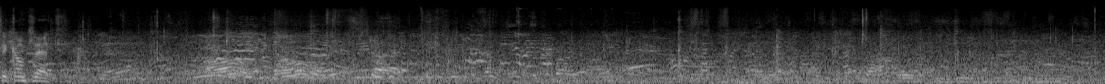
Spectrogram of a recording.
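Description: A crowd of men and women chatter nearby outdoors.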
